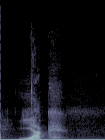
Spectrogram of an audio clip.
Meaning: alternative spelling of jak
- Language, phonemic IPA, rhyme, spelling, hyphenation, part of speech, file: Dutch, /jɑk/, -ɑk, yak, yak, noun, Nl-yak.ogg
